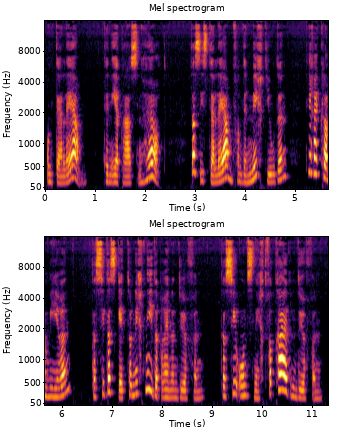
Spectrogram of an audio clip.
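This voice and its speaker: A woman's voice: lowish voice, very animated, unhurried. A woman voicing the rabbi's young son, telling urgently how he rescued everyone. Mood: relieved. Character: young man, the rabbi's son, relieved messenger.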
